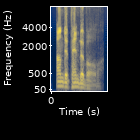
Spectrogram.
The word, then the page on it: Undependable: British English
